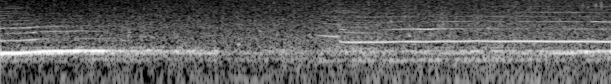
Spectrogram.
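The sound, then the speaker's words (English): A humpback whale sings underwater in Glacier Bay, Alaska, with long sustained tonal moans and thinner high whistles drawn out over a faint steady hiss. “That's a humpback whale singing in Glacier Bay, Alaska.”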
